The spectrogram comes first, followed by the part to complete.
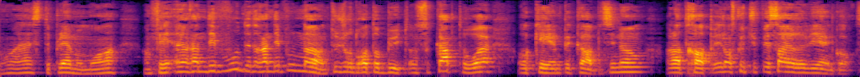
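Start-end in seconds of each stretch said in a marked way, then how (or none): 0.1-1.2 sweet, syrupy, honeyed, pleading voice. Demonstrating how he would come on as a seducer, honeyed voice. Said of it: "avec une voix mielleuse".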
